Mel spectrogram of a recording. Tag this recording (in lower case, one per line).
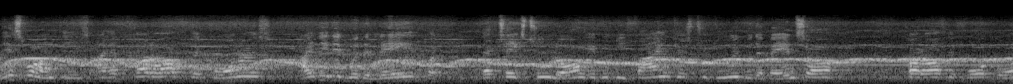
speech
